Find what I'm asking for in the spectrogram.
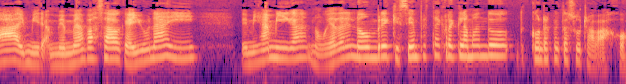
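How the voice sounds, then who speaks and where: A woman with a Chilean accent, fairly high in pitch, talking at a very fast pace with an animated tone and lively intonation. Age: 30s. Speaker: podcaster. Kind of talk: casual monologue.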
